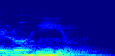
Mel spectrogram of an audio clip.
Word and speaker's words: Elohim: é Elohim ou Eloim Vamos ler Eloim mas a a pronúncia certa seria Elohim El nos idiomas semitas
